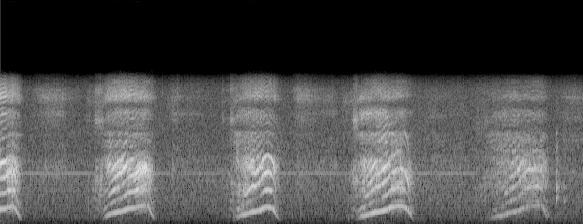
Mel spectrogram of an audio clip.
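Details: Woman asleep on a futon snoring loudly: regular snores with a rising, groaning tone on each breath in, about five over twelve seconds, quieter breaths out between.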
